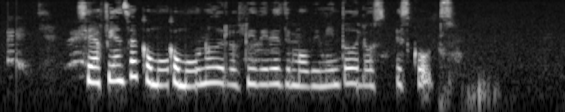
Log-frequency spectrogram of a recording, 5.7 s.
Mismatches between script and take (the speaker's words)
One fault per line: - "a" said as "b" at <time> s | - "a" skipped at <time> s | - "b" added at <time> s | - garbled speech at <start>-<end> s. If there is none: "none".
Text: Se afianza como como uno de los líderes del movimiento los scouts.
none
